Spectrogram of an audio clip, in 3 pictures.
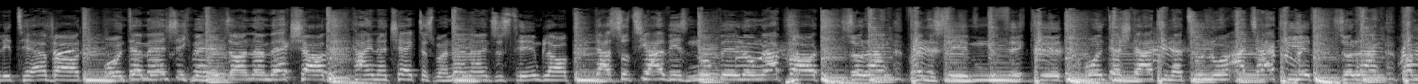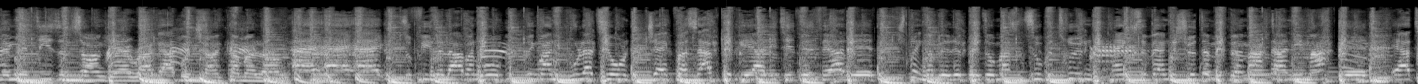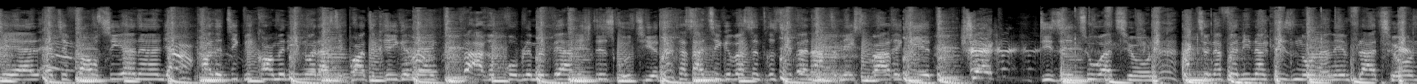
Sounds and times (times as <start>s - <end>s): Music: 0.0s - 38.2s, 38.8s - 42.5s.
